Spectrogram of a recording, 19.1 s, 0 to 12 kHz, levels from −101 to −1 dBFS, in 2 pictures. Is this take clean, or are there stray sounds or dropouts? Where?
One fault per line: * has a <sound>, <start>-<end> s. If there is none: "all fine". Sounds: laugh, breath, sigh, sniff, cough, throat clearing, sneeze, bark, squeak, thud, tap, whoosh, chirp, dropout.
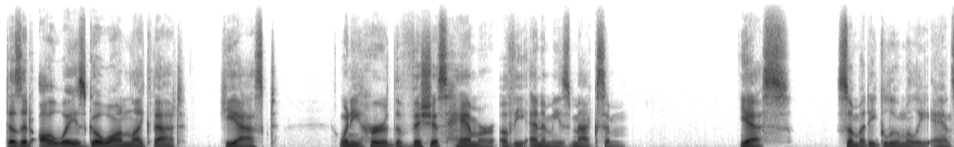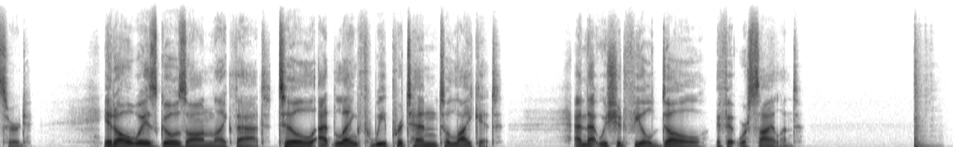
* has a thud, 18.7-19.0 s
